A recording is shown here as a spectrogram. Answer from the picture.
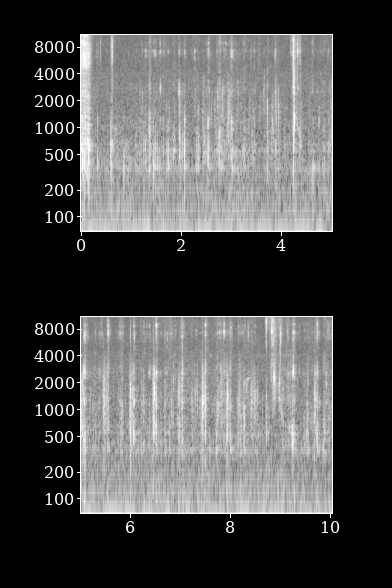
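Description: Close-miked chewing and biting of thin-crust pizza: the crisp crust crunches and crackles in many short, irregular clicks, with another bite taken near the end.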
